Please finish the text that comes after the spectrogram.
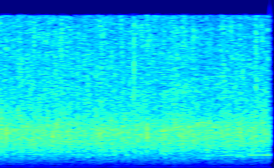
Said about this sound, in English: Give him one more hand clap.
